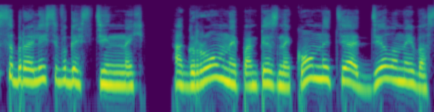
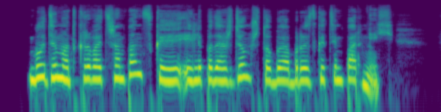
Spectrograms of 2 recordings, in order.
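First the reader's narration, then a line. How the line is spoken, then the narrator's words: Plain. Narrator (Russian): спросила Денис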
